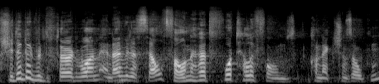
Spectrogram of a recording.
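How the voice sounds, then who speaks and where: Over noticeable background noise, a man with an Austrian accent speaks very fast, his pitch varying in an ordinary way. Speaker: conference speaker on design thinking. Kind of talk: conference talk. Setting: stage with audience.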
